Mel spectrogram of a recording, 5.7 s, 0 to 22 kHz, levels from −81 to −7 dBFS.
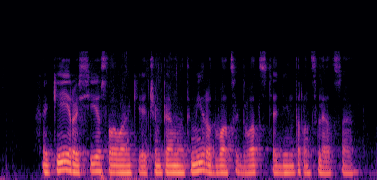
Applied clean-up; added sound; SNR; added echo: neural separator model SepFormer DNS4.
